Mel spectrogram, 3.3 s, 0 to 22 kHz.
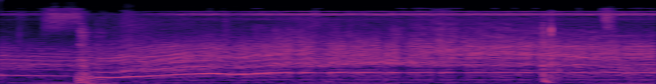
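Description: Nissan ER34 Skyline engine heard from inside the cabin in CarX Drift Racing, a steady droning note that rises and holds, with brief sharp bursts like gear shifts or limiter cuts.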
